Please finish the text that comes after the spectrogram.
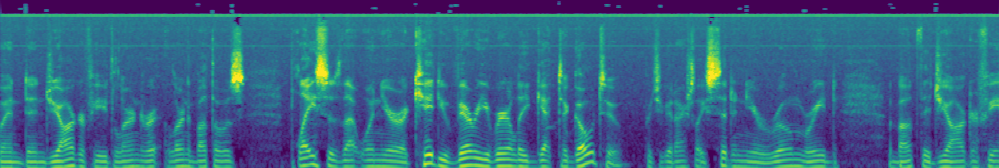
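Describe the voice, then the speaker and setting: Male radio host, middle-aged, low voice, interview format. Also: darkish tone.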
